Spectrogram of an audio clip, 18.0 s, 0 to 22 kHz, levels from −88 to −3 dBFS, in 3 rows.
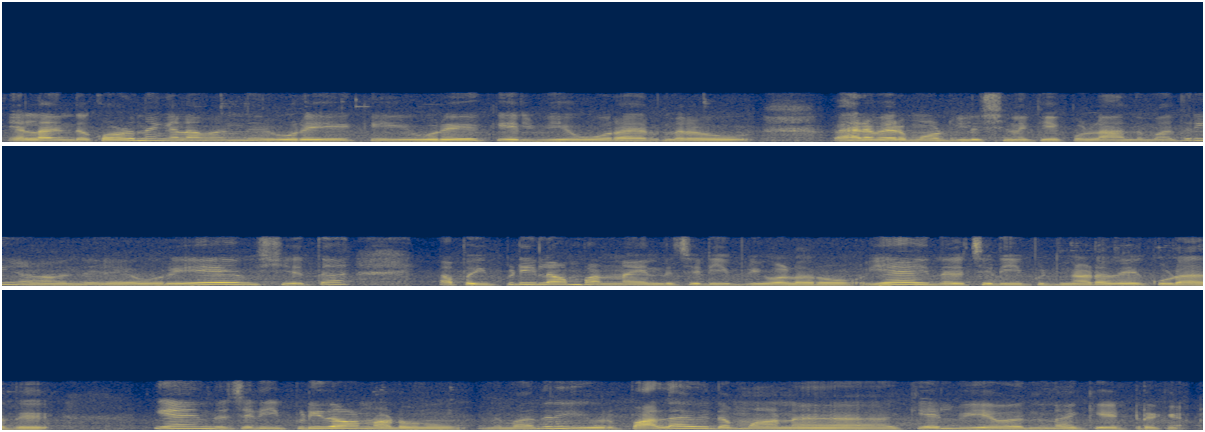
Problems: constant background noise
